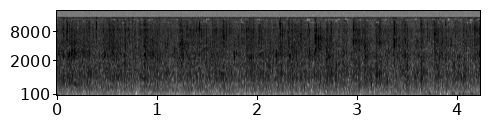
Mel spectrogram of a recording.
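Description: An audience at a worship service clapping their hands together in praise of God, a dense, steady wash of many overlapping claps that holds at an even, fairly loud level throughout, with no voices standing out.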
